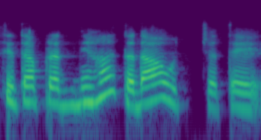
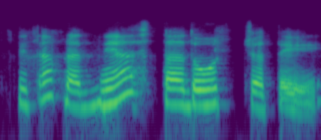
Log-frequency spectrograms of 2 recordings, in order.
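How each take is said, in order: First: The last two words are said separately. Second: The last two words are merged into one. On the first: "ಬಿಡಿಸಿ ಹೇಳೋದಾದ್ರೆ" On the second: "ಕೂಡಿ ಹೇಳೋದಾದ್ರೆ"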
